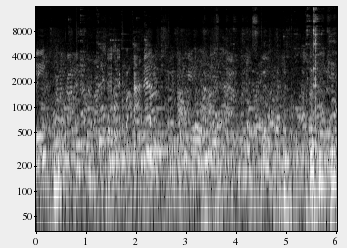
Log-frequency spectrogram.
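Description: Overlapping chatter of many voices in a busy restaurant dining room, with cutlery and dishes clinking now and then.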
